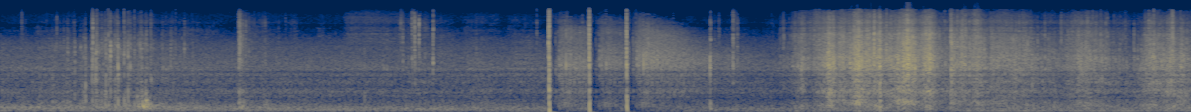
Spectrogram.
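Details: Quiet room tone with scattered clicks, crinkling and a few sharp cracks is heard, and no animal calls.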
